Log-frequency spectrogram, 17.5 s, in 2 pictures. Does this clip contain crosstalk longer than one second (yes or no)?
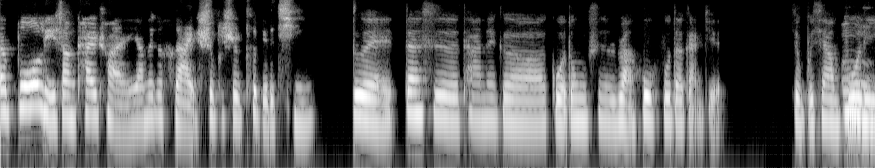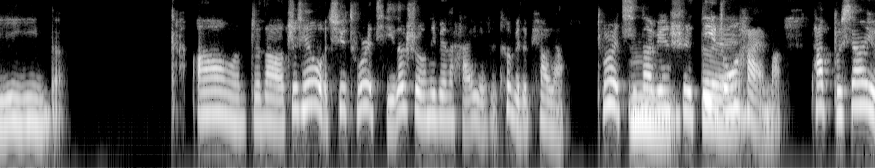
yes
